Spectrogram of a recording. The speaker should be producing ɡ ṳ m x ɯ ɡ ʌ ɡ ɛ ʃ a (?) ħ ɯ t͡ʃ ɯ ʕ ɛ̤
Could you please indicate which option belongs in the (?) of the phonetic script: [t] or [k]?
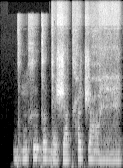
k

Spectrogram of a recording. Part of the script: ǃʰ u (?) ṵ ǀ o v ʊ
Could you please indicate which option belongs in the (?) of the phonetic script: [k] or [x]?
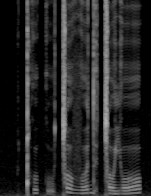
k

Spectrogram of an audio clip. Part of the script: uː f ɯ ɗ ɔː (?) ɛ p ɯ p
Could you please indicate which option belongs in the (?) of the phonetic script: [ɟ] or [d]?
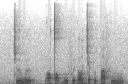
ɟ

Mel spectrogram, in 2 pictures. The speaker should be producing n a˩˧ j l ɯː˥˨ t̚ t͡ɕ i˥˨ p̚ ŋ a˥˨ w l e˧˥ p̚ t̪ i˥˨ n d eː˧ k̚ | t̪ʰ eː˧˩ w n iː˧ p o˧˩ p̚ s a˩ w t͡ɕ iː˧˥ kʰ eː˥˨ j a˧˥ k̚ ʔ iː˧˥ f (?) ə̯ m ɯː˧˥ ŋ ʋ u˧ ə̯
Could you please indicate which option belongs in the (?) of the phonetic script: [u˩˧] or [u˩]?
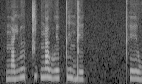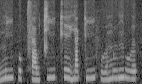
u˩˧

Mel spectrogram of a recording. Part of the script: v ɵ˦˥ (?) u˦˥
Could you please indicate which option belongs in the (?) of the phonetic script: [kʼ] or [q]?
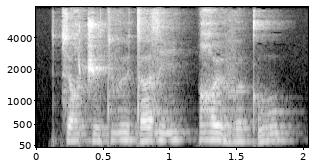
kʼ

